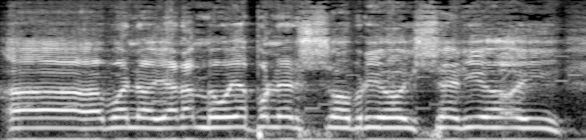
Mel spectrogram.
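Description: A man's voice: extremely high pitch, completely flat delivery, a little fast. A male comedian improvising a bit, rambling and stammering playfully. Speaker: comedian guest.

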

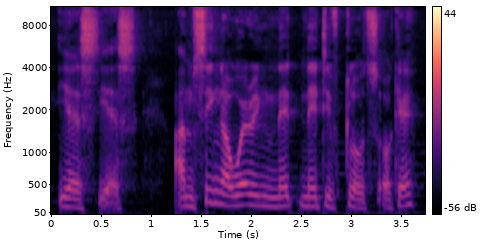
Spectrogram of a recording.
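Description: Man prophesying, slightly high mellow voice. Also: a little slow, soft background music. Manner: declaring, repeatedly asks if the listener is listening. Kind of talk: prophetic ministry over a phone call.

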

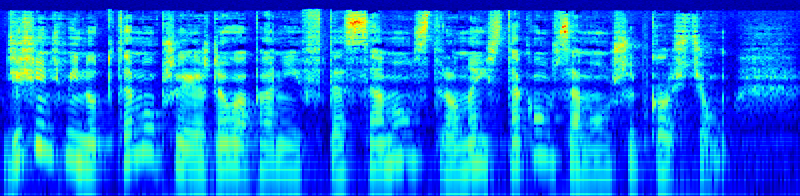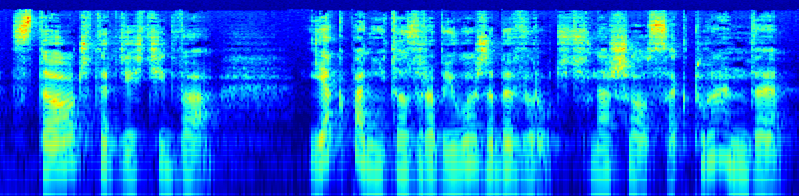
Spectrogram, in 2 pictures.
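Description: A woman's voice: deep voice, normal speed. A woman reading aloud and voicing a young male police sergeant in an audiobook, speaking formally. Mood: puzzled.

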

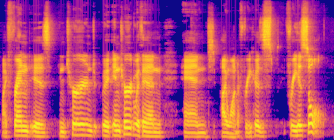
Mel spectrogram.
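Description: A man's voice: medium pitch, fairly even intonation, slow, fairly bright tone. A man voicing a woman who earnestly gives directions to a crypt to free her friend's soul. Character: woman quest-giver seeking her dead friend's soul.

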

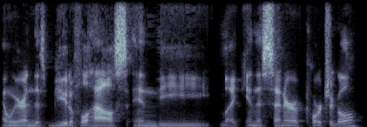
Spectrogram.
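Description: A man's voice: deep voice, fairly even intonation, fairly quick, a bit bright, no echo, clean studio sound. A man in his thirties, a podcast guest, telling stories in a rambling way with lots of fillers and restarts. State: hiccups. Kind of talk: casual interview chat.

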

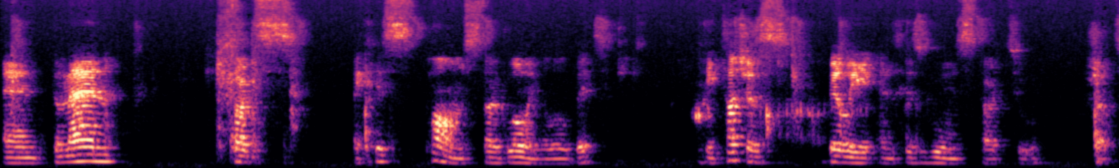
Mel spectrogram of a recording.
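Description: A man's voice: lowish voice, fairly even intonation, slow, pauses often, noisy background. Man narrating a tabletop game loosely. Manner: loose, filler-heavy, hesitant narration. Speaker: game master. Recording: echoey room, distant mic, faint music.

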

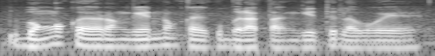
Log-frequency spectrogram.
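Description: Brief: man, quick casual storyteller, lively when quoting others, light background hiss. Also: on the low side. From Central Java. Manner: animated, acts out quoted lines. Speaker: guest telling a ghost story.

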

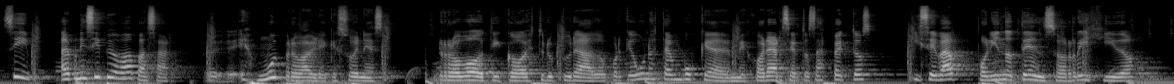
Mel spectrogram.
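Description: A woman radio announcer with an Argentine accent, giving advice on a podcast in a measured, emphatic, teacherly way. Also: mid-range voice, lively intonation, a little mellow. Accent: Argentine Spanish. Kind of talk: instructional podcast talk. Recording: roomy echo with faint music.

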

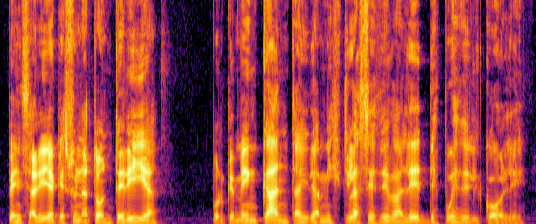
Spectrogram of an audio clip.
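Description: A man's voice: fairly low pitch, normal speed, dry recording, natural voice. A man voicing a stubborn, matter-of-fact young schoolboy in a children's story. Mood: argumentative. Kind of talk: storybook character reading.

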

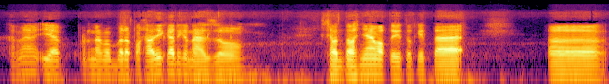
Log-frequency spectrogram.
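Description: Bright-voiced laid-back podcast guy. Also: lowish voice, moderate pace, dry recording. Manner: relaxed storytelling, swears casually. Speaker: podcast co-host. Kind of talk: casual chat.

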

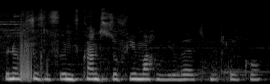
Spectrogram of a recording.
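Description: Excitable woman chatting over gameplay. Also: on the high side, fairly quick, over music. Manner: excitable, frequent loud exclamations. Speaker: gaming channel host. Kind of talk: casual gameplay chat.

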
